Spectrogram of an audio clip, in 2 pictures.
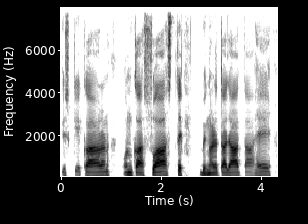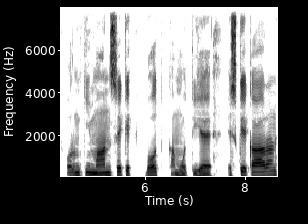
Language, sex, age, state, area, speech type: Hindi, male, 18-30, Rajasthan, rural, spontaneous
